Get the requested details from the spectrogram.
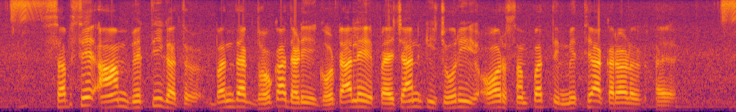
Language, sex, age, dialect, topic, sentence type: Hindi, male, 31-35, Kanauji Braj Bhasha, banking, statement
